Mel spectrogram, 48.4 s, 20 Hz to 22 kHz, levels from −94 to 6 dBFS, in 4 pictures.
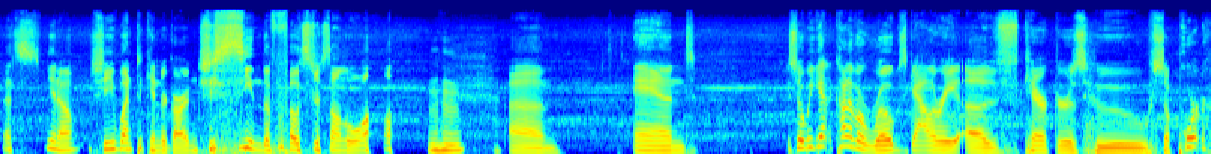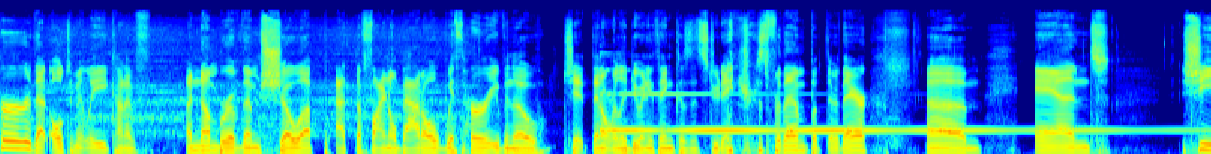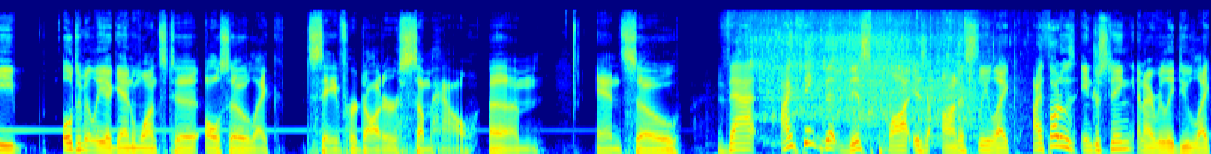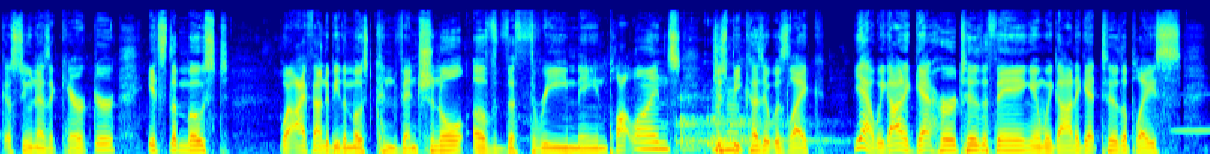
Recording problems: household noises; noticeable; throughout; 10 dB below the speech

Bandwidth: 16 kHz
